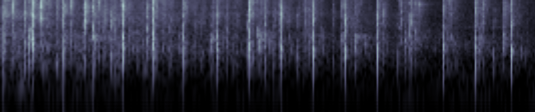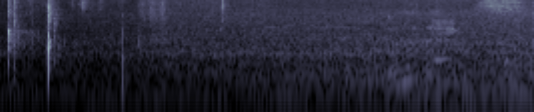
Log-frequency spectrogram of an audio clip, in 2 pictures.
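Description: Small audience clapping by hand after a noise/drone set, sharp irregular claps several a second that die away about four and a half seconds in. Faint voices follow near the end.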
